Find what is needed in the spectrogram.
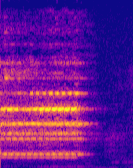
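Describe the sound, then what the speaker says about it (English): A telephone ringer trills in a bright, steady electronic ring for most of a second, then cuts off, leaving quiet room noise. "I'm going to shut this phone off. Shut the ringer off."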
